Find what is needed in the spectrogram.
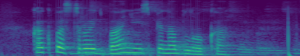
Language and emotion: Russian, neutral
